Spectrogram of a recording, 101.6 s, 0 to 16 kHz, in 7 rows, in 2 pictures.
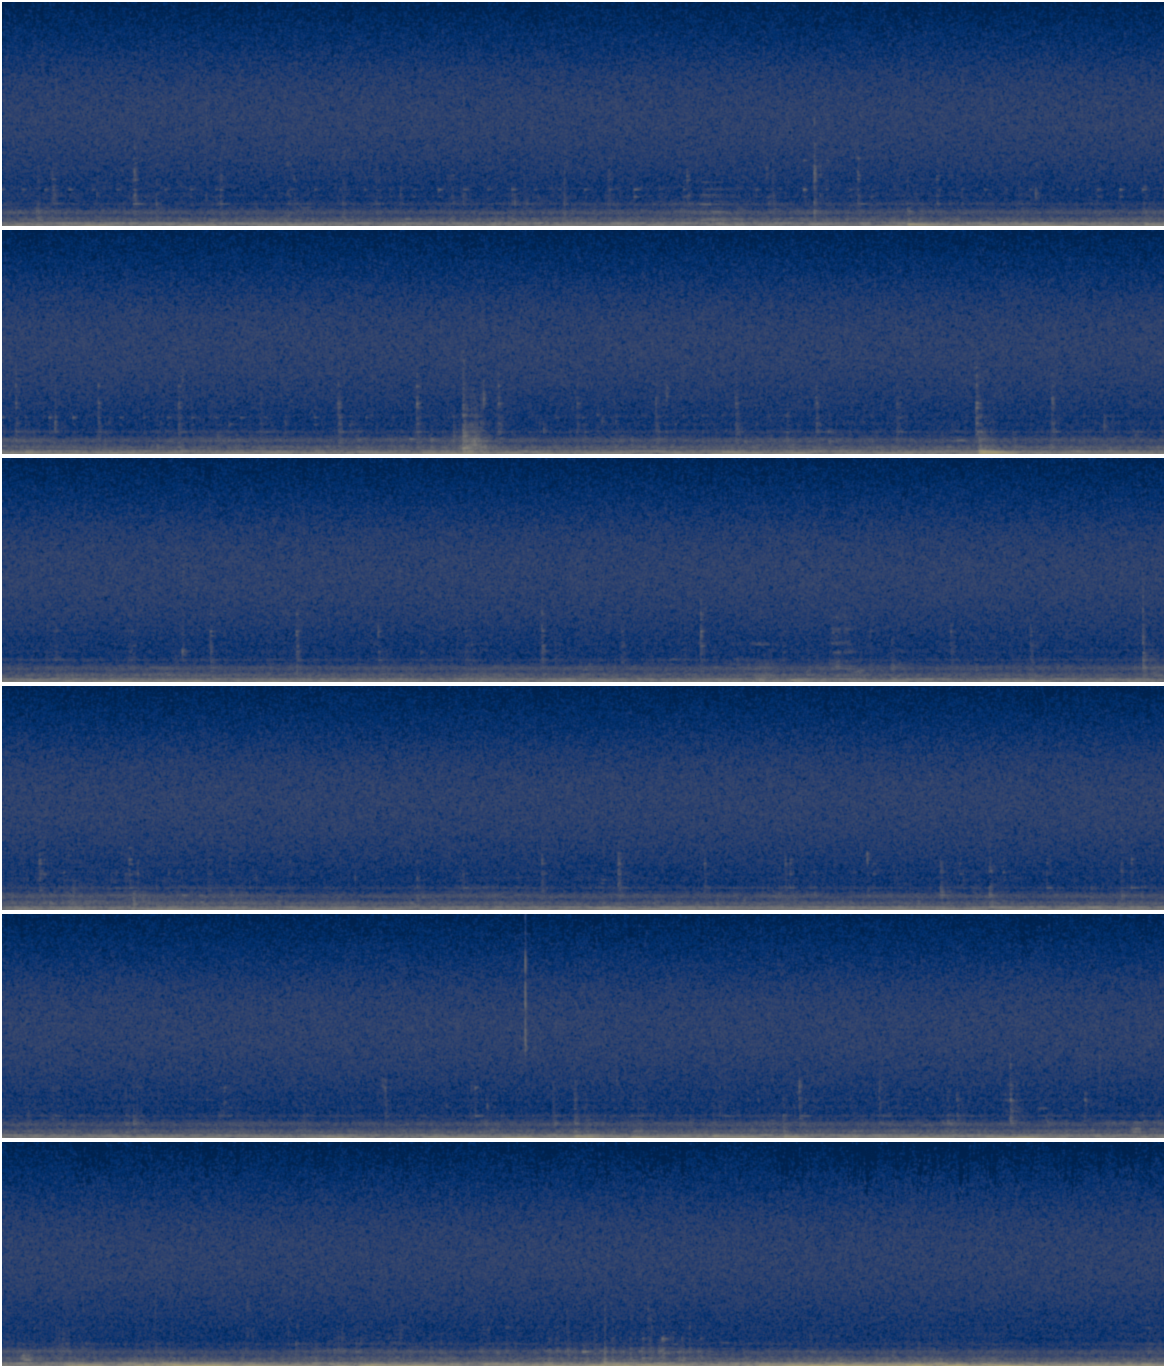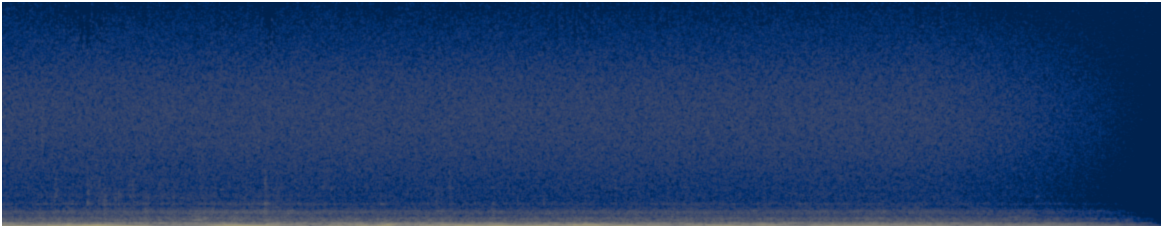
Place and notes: Lunenburg County, NS, Canada - Wind and waves resonating inside the metal jetty support 2
This jetty is built with large hollow metal pipes providing the main supports. Usually they are made from solid wood. The gentle wind and waves resonate inside the pipe taking on the frequencies and harmonics given by its dimensions, which are slightly different from the other pipe supports.
10 October 2015, ~17:00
